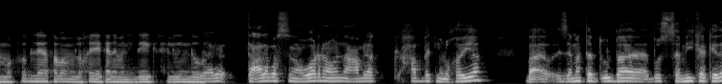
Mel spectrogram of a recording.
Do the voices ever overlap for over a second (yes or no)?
no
